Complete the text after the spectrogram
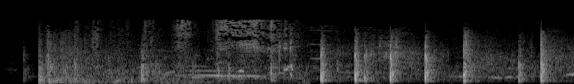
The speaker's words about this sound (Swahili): Huo ni mlio wa risasi kutoka jeshi la Jamhuri ya Kidemokrasia ya Kongo FARDC likikimbizana na wapiganaji wanaoshukiwa kuwa ni Mai Mai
